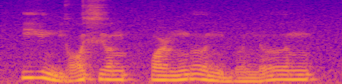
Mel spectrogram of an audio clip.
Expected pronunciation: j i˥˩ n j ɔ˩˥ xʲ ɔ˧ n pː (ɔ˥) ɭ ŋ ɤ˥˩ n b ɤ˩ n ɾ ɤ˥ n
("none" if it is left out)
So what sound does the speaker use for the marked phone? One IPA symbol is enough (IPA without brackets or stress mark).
ɔ˧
